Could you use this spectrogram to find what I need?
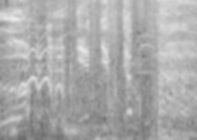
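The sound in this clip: A horse neighs with a loud, wavering, high whinny that rises and falls over a dense, noisy background.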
